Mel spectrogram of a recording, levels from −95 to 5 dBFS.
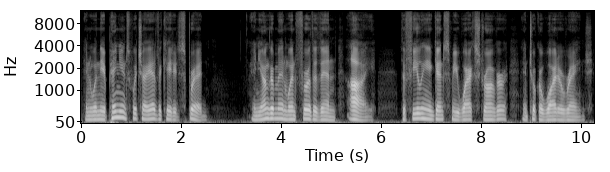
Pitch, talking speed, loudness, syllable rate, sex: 125 Hz, 150 wpm, -22 LUFS, 4.8 syllables/s, male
